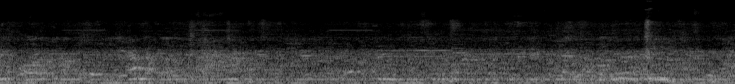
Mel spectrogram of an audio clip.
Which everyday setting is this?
crowded indoor space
